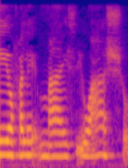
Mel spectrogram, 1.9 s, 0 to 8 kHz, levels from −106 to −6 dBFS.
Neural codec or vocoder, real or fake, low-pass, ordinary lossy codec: none; real; 7.2 kHz; none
